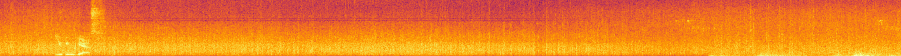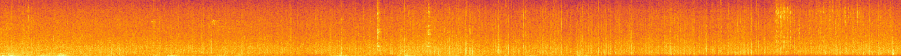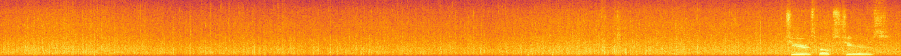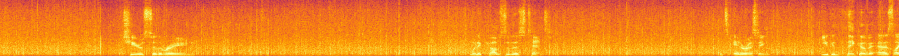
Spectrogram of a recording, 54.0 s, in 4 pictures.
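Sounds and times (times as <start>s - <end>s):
heavy rain: 0.0s - 54.0s
low rumble of thunder: 10.6s - 22.8s.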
